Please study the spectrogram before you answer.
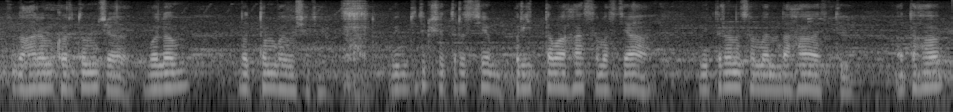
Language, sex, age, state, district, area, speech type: Sanskrit, male, 18-30, Maharashtra, Osmanabad, rural, spontaneous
